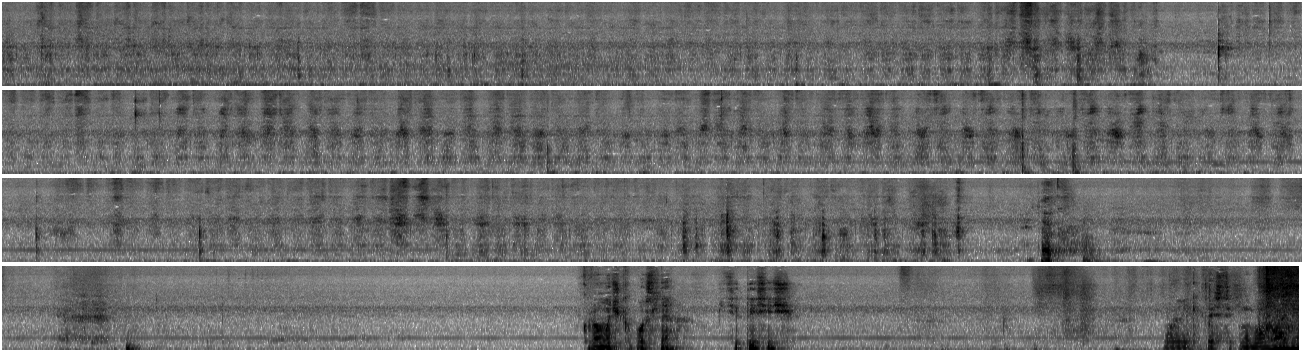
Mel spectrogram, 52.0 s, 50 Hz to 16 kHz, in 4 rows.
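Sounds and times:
razor scraping on whetstone: 0:13.1 - 0:26.0, 0:27.2 - 0:35.6, 0:51.6 - 0:51.9.

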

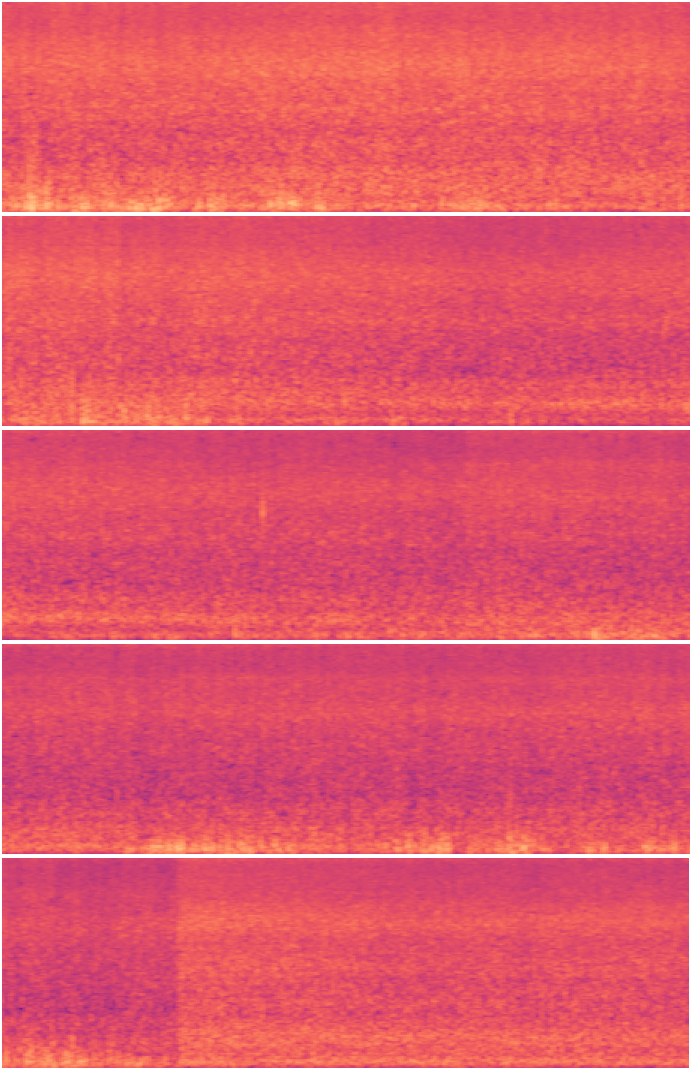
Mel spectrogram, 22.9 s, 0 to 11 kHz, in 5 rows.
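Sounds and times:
wind buffeting microphone: 0:00.0 - 0:06.2, 0:14.4 - 0:19.6
wind roaring through trees: 0:00.0 - 0:22.9.

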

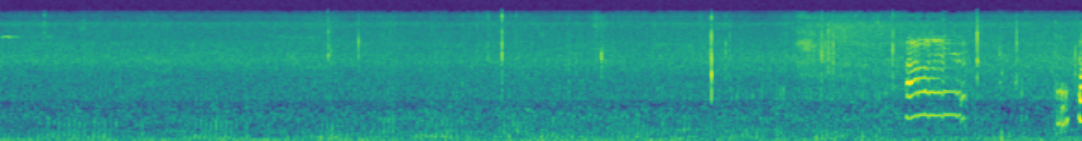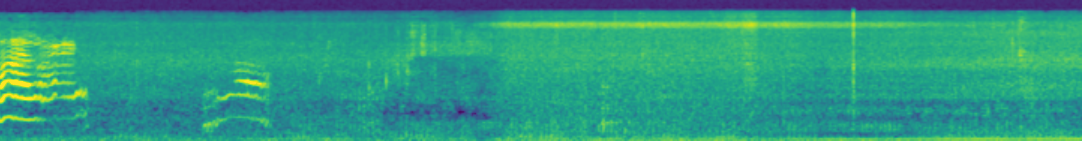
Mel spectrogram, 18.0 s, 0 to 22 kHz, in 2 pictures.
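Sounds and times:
cat purring: 0:00.1 - 0:18.0
cat meowing: 0:07.4 - 0:08.1, 0:08.8 - 0:09.8, 0:10.7 - 0:11.3.

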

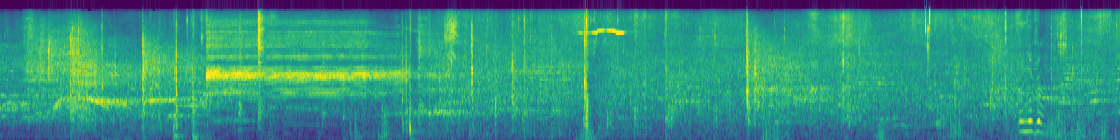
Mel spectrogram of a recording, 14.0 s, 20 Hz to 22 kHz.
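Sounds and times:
skates and sticks clacking on ice: 0:00.0 - 0:03.4, 0:05.0 - 0:14.0
scoreboard buzzer blast: 0:02.6 - 0:06.0.

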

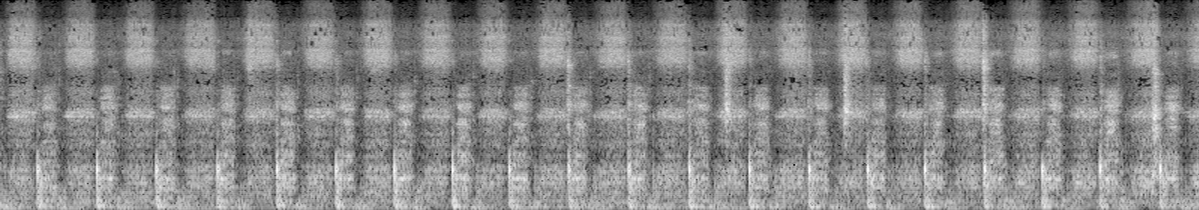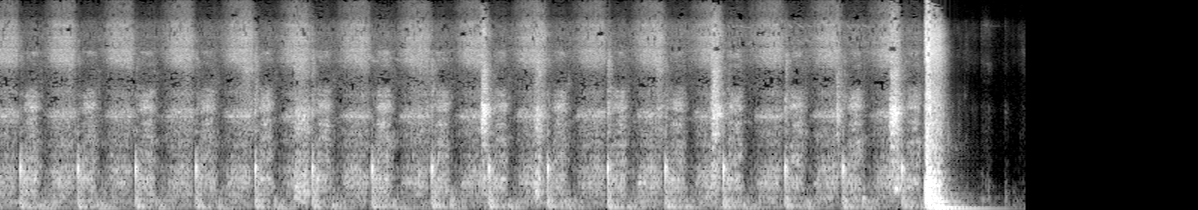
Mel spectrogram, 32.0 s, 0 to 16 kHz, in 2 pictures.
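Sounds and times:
hissing inhale: 0:00.0 - 0:28.4
blowing up balloon by mouth: 0:02.9 - 0:28.7
balloon bursting bang: 0:28.3 - 0:29.0.

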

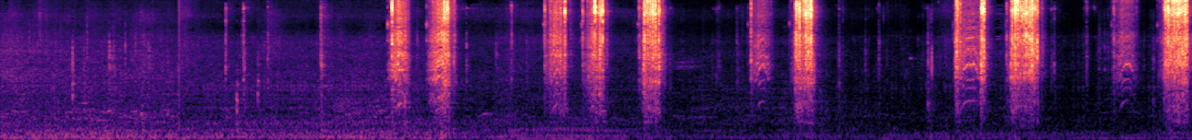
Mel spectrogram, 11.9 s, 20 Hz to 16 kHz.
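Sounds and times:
impact wrench bursts: 0:03.8 - 0:04.7, 0:05.3 - 0:06.8, 0:07.4 - 0:08.3, 0:09.4 - 0:11.9.

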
